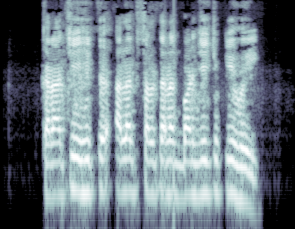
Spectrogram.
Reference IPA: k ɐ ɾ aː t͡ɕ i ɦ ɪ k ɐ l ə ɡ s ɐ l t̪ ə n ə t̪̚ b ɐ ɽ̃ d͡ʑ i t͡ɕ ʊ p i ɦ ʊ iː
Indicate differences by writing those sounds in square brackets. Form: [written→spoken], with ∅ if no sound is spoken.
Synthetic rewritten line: k ɐ ɾ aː t͡ɕ i ɦ ɪ k ɐ l ə ɡ s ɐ l t̪ ə n ə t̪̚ b ɐ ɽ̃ d͡ʑ i t͡ɕ ʊ [p→k] i ɦ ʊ iː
